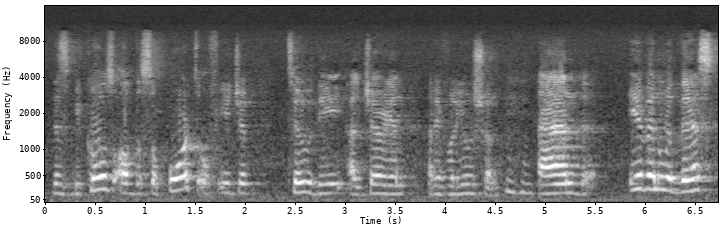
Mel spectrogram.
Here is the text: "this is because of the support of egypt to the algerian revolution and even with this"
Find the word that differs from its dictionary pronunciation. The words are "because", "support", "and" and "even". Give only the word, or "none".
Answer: none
